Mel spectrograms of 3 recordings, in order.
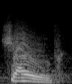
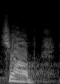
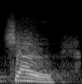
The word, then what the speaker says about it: Job: A book called, it's pronounced Job, not Job. He's called Job.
